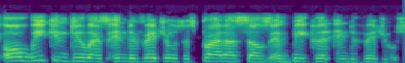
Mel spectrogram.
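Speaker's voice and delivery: ordinary talk, nothing marked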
